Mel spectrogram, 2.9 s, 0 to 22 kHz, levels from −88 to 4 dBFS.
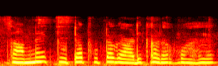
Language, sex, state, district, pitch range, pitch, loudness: Hindi, female, Chhattisgarh, Raipur, 225-255 Hz, 230 Hz, -13 LUFS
